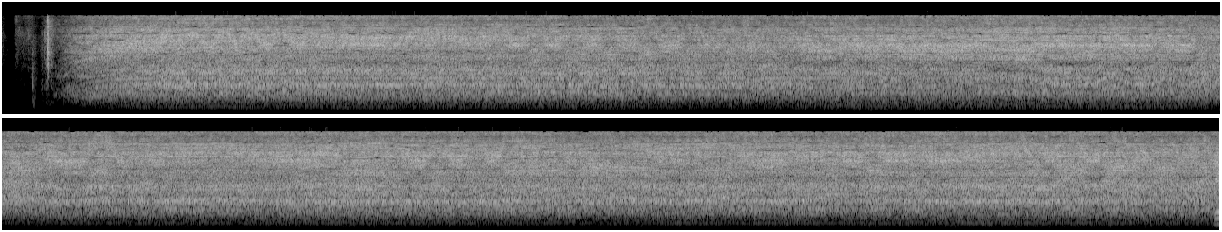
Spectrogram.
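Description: A handheld blow dryer switches on and runs at a steady, loud whirring roar while drying a freshly painted surface, the airflow hiss holding constant for the whole stretch with no talking.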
